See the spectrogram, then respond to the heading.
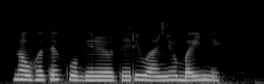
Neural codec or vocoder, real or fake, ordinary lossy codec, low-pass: none; real; MP3, 96 kbps; 7.2 kHz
